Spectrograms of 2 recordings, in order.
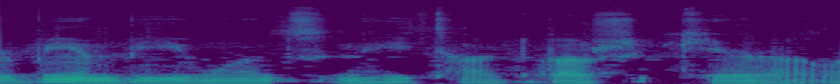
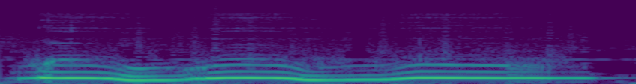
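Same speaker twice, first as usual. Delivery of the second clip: imitated siren; 12 dB louder, much slower than usual. Police siren behind the car.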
